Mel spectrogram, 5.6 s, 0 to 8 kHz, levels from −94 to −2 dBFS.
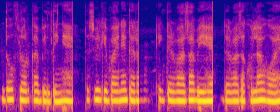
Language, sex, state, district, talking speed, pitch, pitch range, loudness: Hindi, female, Arunachal Pradesh, Papum Pare, 170 wpm, 210 Hz, 205-220 Hz, -13 LUFS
